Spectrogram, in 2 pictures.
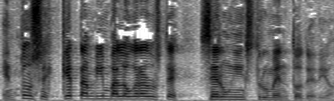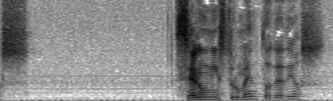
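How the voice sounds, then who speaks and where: A man's voice: high-pitched, a little slow, sharp tone. A male pastor preaching a sermon in a church, telling humorous stories and acting out the dialogue. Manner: humorous storytelling, acts out dialogue. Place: church sanctuary.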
